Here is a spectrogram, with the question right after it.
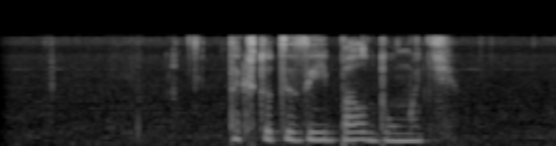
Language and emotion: Russian, angry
